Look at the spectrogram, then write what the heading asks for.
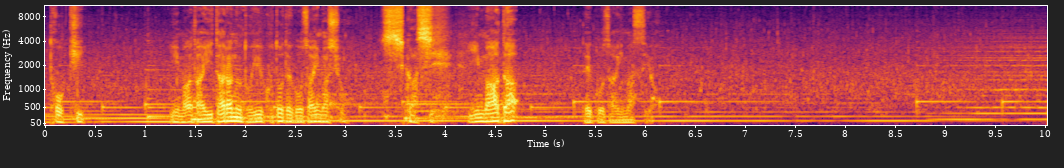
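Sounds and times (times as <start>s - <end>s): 
small stream babbling: 0.0s - 10.0s
speech: 0.1s - 6.2s.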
